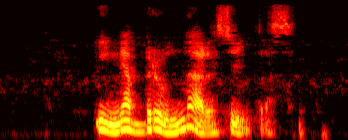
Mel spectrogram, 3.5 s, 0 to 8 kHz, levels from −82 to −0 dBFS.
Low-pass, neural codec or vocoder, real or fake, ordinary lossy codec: 7.2 kHz; none; real; AAC, 32 kbps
